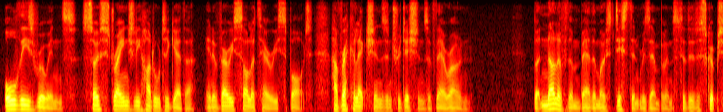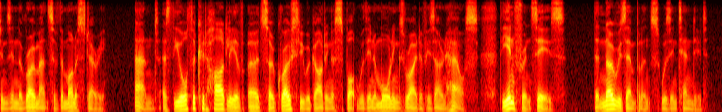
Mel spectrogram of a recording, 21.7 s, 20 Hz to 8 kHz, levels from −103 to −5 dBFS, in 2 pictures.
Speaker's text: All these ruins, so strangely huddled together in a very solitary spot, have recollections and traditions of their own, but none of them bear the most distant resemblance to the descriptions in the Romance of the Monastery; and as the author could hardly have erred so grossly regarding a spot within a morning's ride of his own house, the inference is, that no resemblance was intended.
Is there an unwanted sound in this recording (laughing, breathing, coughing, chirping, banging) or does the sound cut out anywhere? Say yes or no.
no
